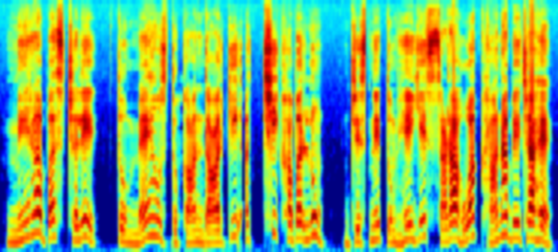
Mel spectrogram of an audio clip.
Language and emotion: Hindi, angry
